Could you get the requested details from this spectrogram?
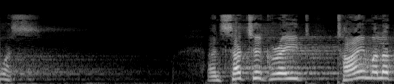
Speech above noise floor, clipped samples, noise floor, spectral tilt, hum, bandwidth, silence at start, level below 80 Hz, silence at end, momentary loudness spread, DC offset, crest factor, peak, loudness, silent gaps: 44 dB; under 0.1%; -60 dBFS; -2.5 dB/octave; none; 11 kHz; 0 s; -58 dBFS; 0 s; 16 LU; under 0.1%; 16 dB; -2 dBFS; -17 LUFS; none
